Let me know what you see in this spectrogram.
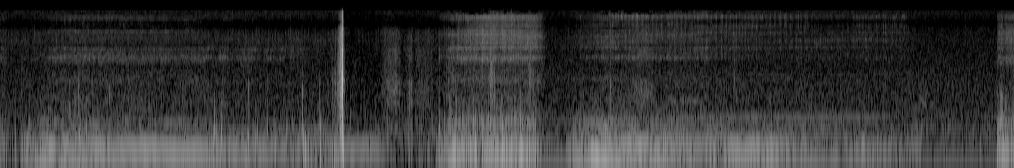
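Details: Person snoring: long, low, buzzing snores on slow breaths, with a sharp click partway through and quiet room noise.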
